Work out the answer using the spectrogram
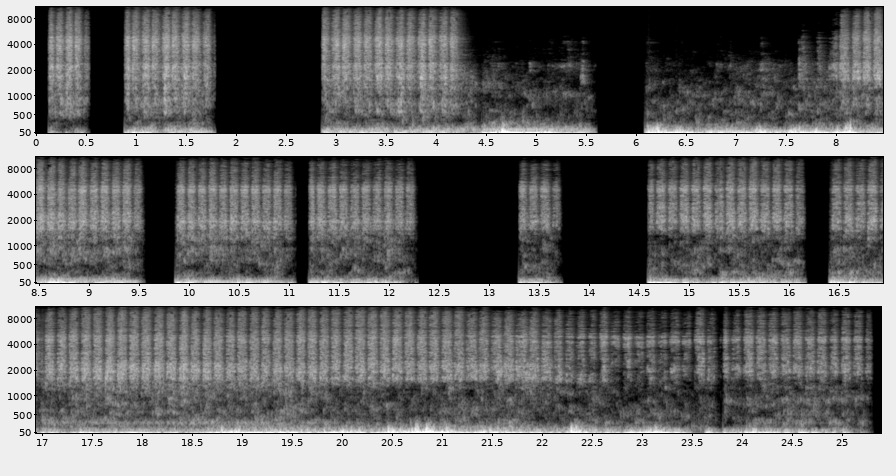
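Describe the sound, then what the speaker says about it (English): Close, rasping strokes of sandpaper smoothing filler on a model, coming in repeated bursts of back-and-forth rubbing separated by short silent gaps, fairly loud with no talking. "Then I'll sand it down again."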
